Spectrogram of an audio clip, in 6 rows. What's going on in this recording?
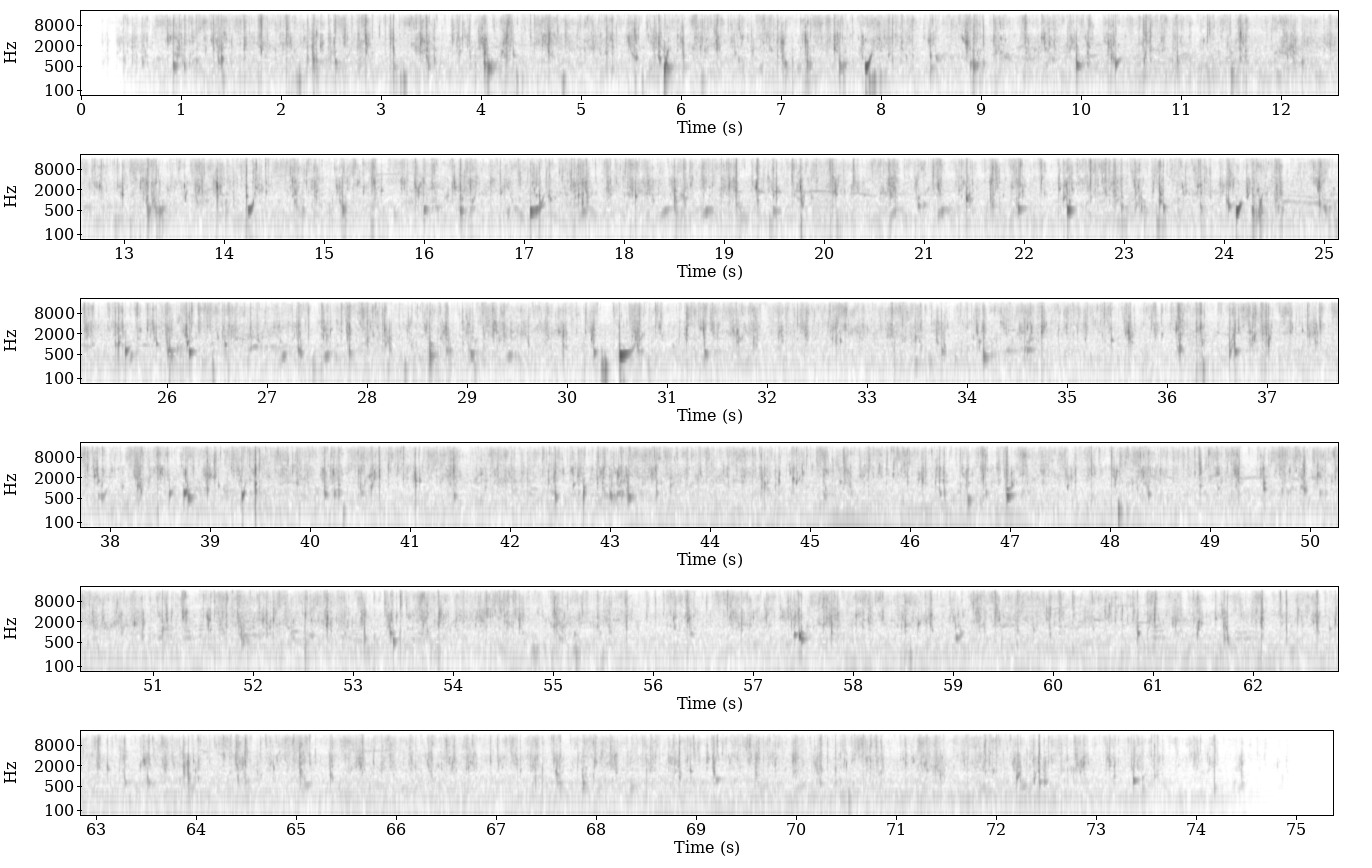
Irregular Dropping Water
Single small fountain recorded with a Zoom H4
creek, field-recording, flow, flowing, gurgle, gurgling, nature, relaxation, relaxing, splash, stream, trickle, waves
